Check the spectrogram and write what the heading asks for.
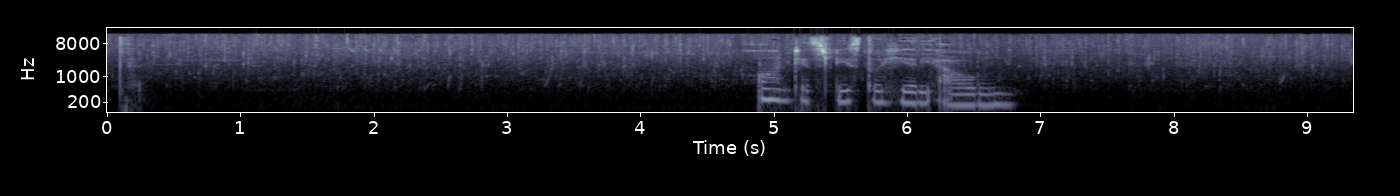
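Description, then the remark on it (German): A small stream babbles softly and steadily throughout, a gentle continuous trickle in the background, while a voice speaks briefly over it partway through. “Und mit dem Plätschern des Flüsschens, mit dem Zwitschern der Vögel und mit dem Rauschen der Blätter schläfst du ganz gelassen und in Ruhe ein.”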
